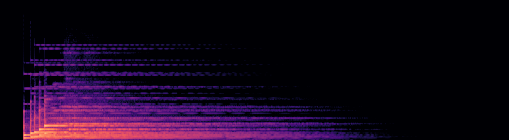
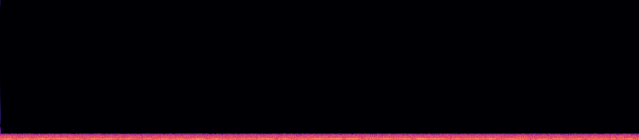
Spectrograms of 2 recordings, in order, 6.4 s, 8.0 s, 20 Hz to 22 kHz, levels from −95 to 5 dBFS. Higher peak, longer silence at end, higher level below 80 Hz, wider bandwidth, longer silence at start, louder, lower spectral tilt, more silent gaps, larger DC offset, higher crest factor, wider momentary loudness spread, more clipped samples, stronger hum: first, 0 dBFS vs -10 dBFS; first, 3.75 s vs 0 s; second, -76 dBFS vs -30 dBFS; first, 15 kHz vs 1 kHz; first, 0.3 s vs 0 s; first, -17 LUFS vs -27 LUFS; second, -2 dB/octave vs -19 dB/octave; neither; second, under 0.1% vs 2%; first, 24 dB vs 14 dB; first, 25 LU vs 3 LU; neither; neither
